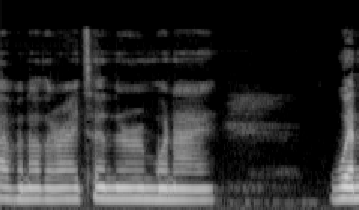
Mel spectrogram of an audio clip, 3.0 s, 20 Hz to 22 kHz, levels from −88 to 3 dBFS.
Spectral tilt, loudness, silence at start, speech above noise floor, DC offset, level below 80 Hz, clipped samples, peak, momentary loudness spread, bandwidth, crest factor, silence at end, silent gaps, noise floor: -6.5 dB/octave; -25 LUFS; 0 s; 36 dB; under 0.1%; -68 dBFS; under 0.1%; -6 dBFS; 10 LU; 13 kHz; 18 dB; 0 s; none; -60 dBFS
